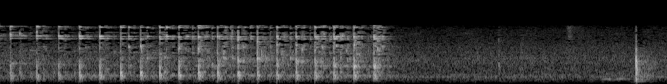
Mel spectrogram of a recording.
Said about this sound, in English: Now that it's settled, the oil is separate from the water. Now I'm going to stir it. Watch what happens when we stir it. And I'll hold it in case it falls.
